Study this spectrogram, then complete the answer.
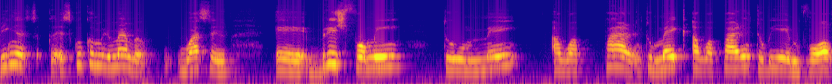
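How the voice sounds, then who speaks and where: A woman with a strong Spanish accent and a dark, mellow tone speaks at a moderate pace in a fairly high pitch, leaving long, frequent pauses. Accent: heavy Spanish. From Dominican Republic. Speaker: school committee member and candidate. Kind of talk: interview. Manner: halting.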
